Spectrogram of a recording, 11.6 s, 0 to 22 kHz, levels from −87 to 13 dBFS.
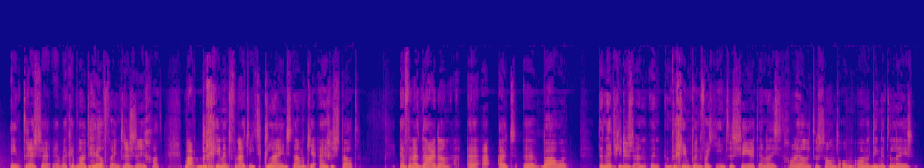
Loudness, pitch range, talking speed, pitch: -30 LUFS, 155-205 Hz, 245 wpm, 180 Hz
